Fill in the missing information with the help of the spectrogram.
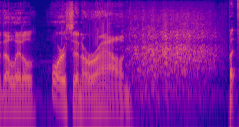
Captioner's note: audience laughs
